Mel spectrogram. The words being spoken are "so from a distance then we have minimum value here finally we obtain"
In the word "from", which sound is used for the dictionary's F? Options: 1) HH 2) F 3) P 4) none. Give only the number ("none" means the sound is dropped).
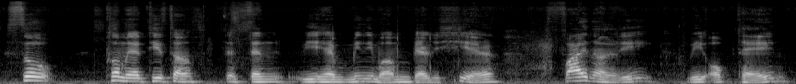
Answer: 3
